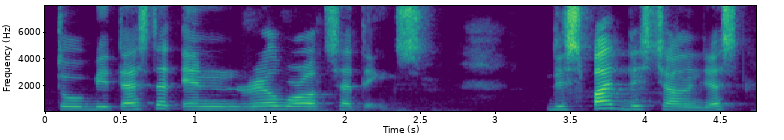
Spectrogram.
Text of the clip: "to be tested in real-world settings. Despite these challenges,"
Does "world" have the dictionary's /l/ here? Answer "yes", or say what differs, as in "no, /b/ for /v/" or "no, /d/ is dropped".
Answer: yes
